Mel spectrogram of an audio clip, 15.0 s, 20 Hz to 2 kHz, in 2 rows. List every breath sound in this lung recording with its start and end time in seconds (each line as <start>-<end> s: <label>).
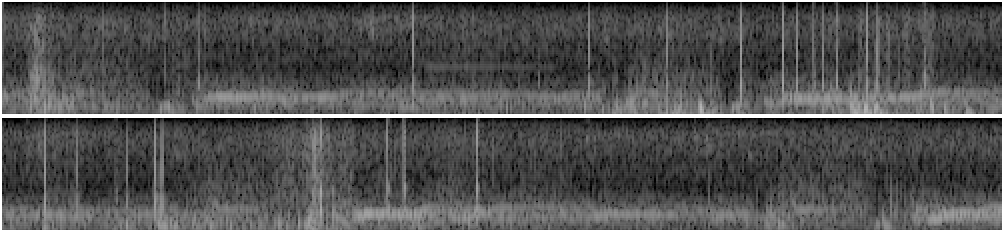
0.00-0.99 s: inhalation
1.35-4.50 s: exhalation
1.35-4.50 s: wheeze
4.55-5.46 s: inhalation
5.84-8.99 s: exhalation
5.84-8.99 s: wheeze
9.03-9.94 s: inhalation
10.13-13.21 s: exhalation
10.13-13.21 s: wheeze
13.21-14.12 s: inhalation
